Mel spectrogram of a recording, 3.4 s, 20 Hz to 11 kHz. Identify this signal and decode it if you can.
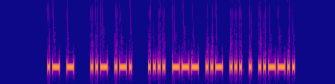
Morse code, heard as a keyed tone, about 52 wpm, 700 Hz. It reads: AT UR HOUSE?
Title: Sentences from Top 200 Words and Abbreviations 50wpm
